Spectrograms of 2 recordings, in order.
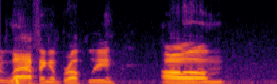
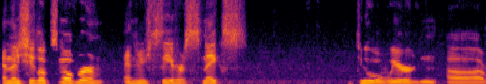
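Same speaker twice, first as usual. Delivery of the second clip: usual speaking voice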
